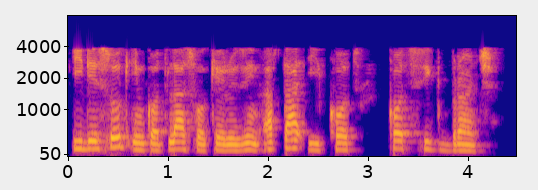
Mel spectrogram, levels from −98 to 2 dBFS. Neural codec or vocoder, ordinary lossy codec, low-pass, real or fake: none; AAC, 16 kbps; 7.2 kHz; real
